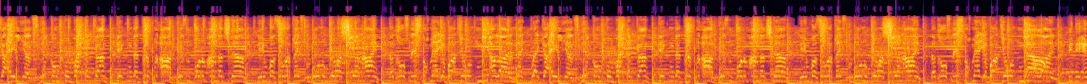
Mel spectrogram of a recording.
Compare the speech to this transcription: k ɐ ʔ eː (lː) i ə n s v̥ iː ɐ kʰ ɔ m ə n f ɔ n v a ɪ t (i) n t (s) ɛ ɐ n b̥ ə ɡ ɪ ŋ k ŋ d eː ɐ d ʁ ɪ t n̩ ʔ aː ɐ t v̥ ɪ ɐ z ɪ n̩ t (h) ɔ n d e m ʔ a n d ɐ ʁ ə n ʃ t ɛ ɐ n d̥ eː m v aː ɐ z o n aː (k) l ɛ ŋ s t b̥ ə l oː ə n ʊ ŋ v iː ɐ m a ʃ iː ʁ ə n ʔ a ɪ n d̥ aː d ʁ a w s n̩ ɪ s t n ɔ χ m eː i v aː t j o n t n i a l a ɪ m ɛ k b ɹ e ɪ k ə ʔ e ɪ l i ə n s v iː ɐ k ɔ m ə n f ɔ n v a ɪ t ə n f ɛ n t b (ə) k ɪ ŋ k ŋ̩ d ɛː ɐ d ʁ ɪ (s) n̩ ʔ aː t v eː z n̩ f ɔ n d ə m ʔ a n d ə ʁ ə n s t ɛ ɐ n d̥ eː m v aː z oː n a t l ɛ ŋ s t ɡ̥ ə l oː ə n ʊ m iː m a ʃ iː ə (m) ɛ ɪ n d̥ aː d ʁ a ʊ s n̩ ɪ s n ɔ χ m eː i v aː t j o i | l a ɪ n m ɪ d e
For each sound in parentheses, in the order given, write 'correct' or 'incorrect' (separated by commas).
incorrect, incorrect, incorrect, incorrect, incorrect, correct, incorrect, incorrect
